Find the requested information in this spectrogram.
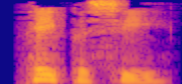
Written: papacy

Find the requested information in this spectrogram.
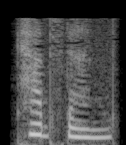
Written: cab-stand

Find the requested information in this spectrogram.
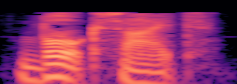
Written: bauxite

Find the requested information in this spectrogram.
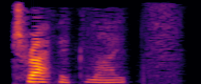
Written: traffic lights

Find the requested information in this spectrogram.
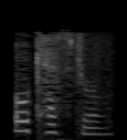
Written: orchestral

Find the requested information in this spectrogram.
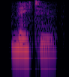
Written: native

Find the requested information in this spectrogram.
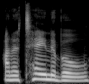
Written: unattainable

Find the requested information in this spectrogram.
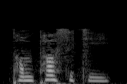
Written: pomposity

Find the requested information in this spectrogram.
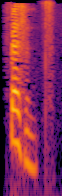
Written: pheasant

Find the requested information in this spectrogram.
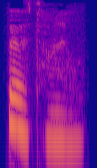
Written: fertile

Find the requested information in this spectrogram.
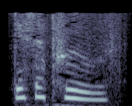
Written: disapprove

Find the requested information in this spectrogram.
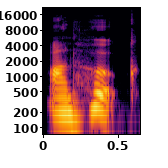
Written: unhook

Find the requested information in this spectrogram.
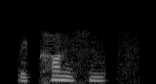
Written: reconnaissance

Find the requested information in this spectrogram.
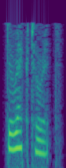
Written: directorate

